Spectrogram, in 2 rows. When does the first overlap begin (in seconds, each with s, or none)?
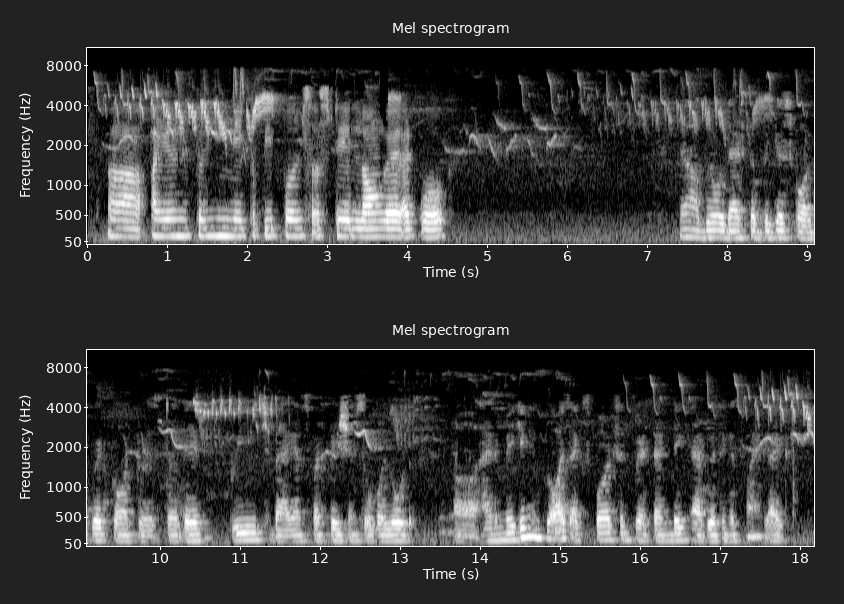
none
